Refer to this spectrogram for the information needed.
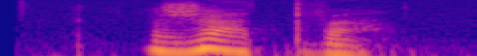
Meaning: harvest (process of harvesting, gathering the ripened crop, harvest yield)
- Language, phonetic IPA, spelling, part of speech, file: Russian, [ˈʐatvə], жатва, noun, Ru-жатва.ogg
